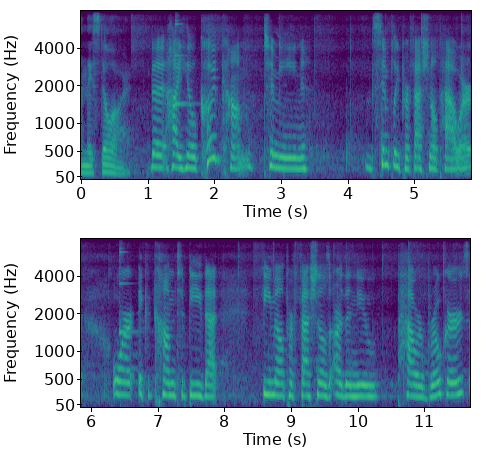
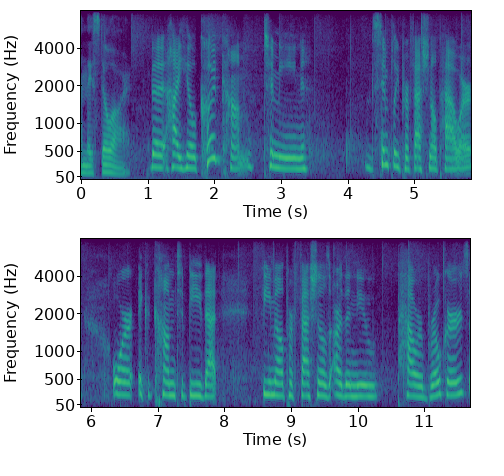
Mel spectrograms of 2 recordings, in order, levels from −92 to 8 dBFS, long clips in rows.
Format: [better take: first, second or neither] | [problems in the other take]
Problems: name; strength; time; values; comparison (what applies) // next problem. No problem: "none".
second | background sound (Bell); 18 dB below the speech // room echo; dies away in 1.5 s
